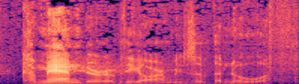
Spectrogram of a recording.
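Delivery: very low, deep, dramatic, declaiming hero voice. Quoting a movie character's speech, in a Maximus voice. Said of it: "He says it like this. ... See, I can do that voice".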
